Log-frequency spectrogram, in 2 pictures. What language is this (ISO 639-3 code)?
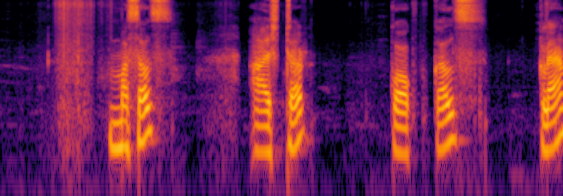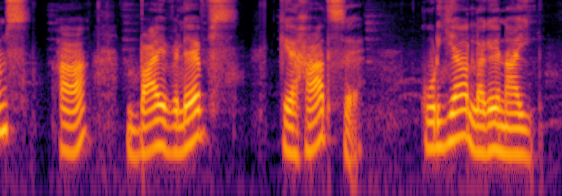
mag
